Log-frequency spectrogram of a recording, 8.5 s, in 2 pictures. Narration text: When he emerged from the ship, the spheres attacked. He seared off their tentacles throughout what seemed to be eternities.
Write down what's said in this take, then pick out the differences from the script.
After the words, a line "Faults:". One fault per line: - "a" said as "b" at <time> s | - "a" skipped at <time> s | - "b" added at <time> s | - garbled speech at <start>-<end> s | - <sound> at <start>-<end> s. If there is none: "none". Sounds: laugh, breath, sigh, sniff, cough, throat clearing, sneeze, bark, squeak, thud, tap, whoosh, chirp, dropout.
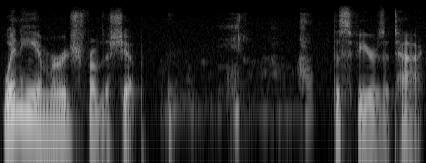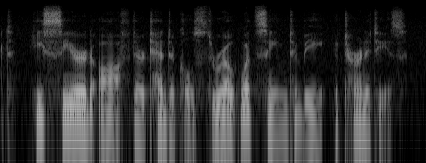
When he emerged from the ship, the spheres attacked. He seared off their tentacles throughout what seemed to be eternities.
Faults:
- sigh at 1.6-3.1 s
